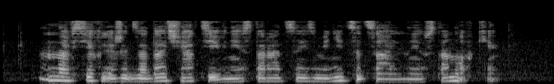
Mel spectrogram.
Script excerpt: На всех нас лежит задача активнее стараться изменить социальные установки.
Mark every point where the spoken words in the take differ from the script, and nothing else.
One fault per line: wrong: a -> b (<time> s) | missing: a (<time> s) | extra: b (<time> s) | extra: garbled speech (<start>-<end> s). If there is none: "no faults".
missing: нас (1.0 s)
